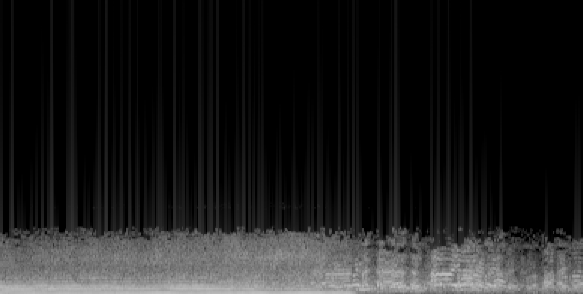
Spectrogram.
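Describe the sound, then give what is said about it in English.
A busy crowd at a boat landing on the Nile chatters in a continuous blur of overlapping voices, while a long, steady, low horn blast drones over it for the first five seconds before the babble carries on alone. “Awful crowd, as usual.”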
